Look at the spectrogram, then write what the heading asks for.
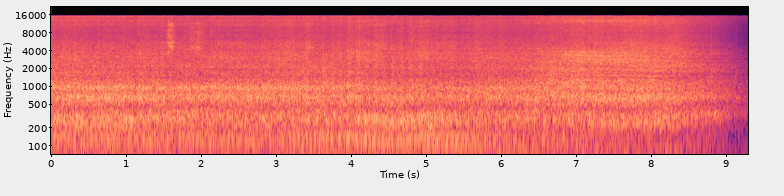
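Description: Mark 3 passenger coaches of a locomotive-hauled intercity train running past at speed: a loud, steady rush and rumble of wheels on rail. It eases off near the end and cuts off sharply.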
